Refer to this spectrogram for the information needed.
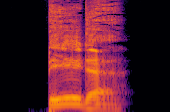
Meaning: inflection of bilden: 1. first-person singular present 2. singular imperative 3. first/third-person singular subjunctive I
- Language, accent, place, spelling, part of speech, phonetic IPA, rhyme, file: German, Germany, Berlin, bilde, verb, [ˈbɪldə], -ɪldə, De-bilde.ogg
